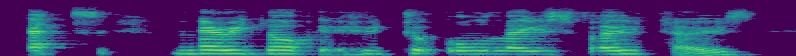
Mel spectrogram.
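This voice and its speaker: Speaking with an East Anglian accent at a moderate pace, a woman has a fairly high pitch, recorded with a dry, close sound and no echo. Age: 70s. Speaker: abuse survivor and campaigner. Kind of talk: interview testimony. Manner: halting.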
